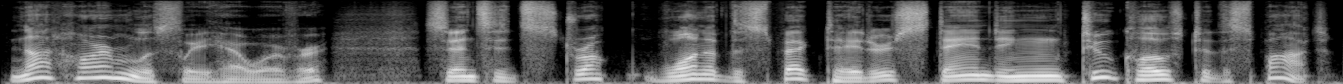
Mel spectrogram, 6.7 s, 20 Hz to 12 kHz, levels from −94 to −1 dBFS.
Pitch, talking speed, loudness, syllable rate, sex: 125 Hz, 145 wpm, -18 LUFS, 4.3 syllables/s, male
